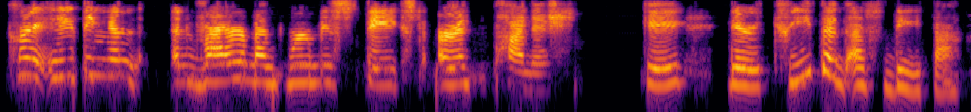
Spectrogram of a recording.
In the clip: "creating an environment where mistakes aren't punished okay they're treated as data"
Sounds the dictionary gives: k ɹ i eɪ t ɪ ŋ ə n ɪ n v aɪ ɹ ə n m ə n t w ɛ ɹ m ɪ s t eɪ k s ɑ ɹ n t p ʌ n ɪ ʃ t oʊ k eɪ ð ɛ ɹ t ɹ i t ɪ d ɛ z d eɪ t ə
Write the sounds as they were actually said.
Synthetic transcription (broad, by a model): k ɹ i eɪ t ɪ ŋ ə n ɪ n v aɪ ɹ ə n m ə n t w ɛ ɹ m ɪ s t eɪ k s ɑ ɹ n t p ʌ n ɪ ʃ t oʊ k eɪ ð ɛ ɹ t ɹ i t ɪ d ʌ s d eɪ t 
